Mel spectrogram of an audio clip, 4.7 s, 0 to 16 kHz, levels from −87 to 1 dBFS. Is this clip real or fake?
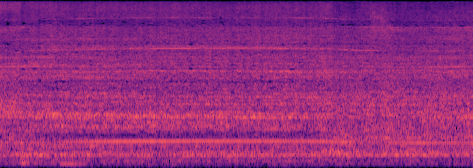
real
